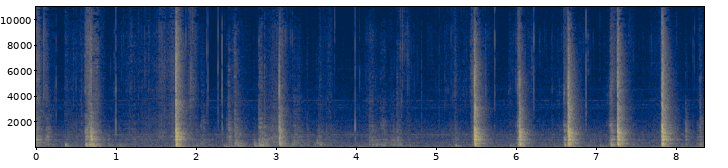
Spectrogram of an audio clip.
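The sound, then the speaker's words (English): A knife chopping onion into small pieces for juice, heard alone as several sharp, irregular strikes separated by short quiet gaps, growing more frequent toward the end. “This is exactly how you make onion juice. I think I made it before. I'm using small pieces of onion, not a big piece.”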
